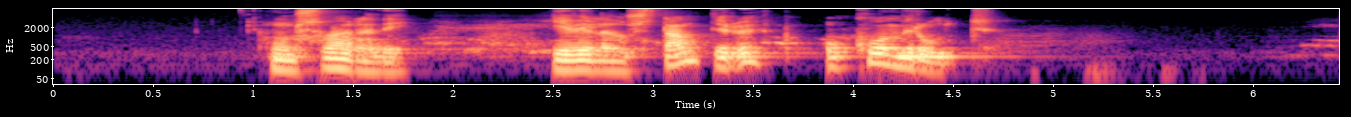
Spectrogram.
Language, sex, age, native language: Icelandic, male, 30-39, Icelandic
